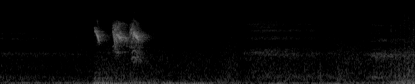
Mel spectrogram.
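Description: A man speaks weakly and hoarsely nearby.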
